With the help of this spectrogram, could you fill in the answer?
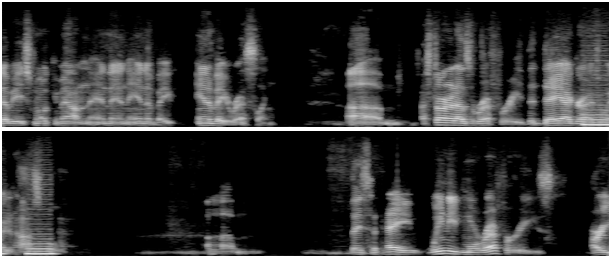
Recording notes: Joins me on Zoom.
